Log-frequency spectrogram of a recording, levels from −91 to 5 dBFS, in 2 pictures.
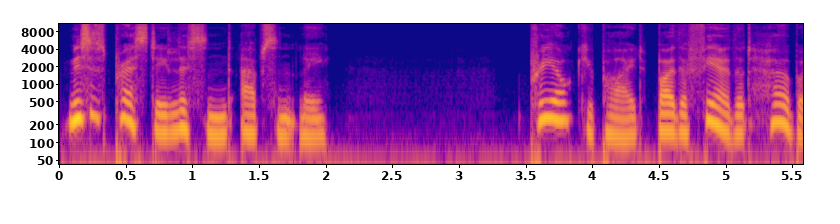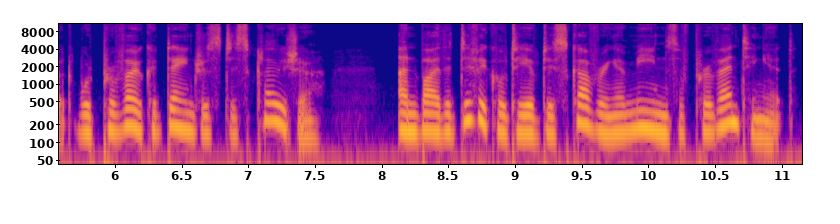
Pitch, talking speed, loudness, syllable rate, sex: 165 Hz, 140 wpm, -20 LUFS, 5.5 syllables/s, female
